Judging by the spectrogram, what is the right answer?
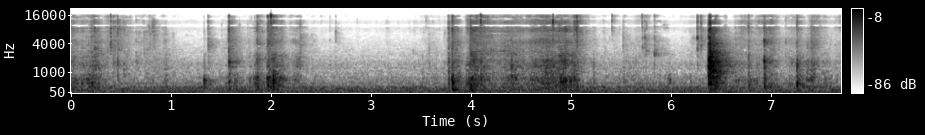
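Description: Cardboard shipping box being handled and its packing tape picked at: scattered scratches and rustles, a longer rustle about four seconds in, and a sharp knock a little after six seconds.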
